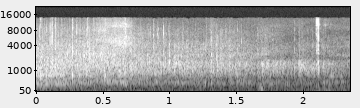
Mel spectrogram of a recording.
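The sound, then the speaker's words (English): Scattered applause from a small crowd at a first service, responding to a mention of The Lord of the Rings series, a dense patter of hand claps that stays steady and fairly quiet throughout, slowly thinning out toward the end. “Now, apparently there's more nerds in first service because they actually clapped when this came when I said that.”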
